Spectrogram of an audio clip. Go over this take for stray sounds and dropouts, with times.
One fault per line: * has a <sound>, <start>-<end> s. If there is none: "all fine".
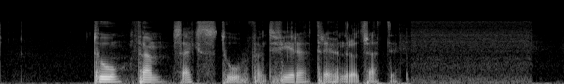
all fine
